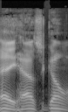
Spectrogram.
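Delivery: light, easy, mild Southern drawl. Showing what a mild Southern accent sounds like: mild Southern accent. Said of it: "I can do a mild Southern accent".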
